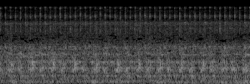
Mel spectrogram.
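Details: Toyota Grand New Avanza, 1NR-VE engine at idle, listened with a stethoscope at the engine front: fast, dense ticking clatter with gritty whirr; traced to the alternator, possibly its shaft/bearing, not water pump. Alternator noise.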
